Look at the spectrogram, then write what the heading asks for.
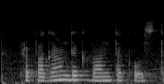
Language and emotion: Russian, neutral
